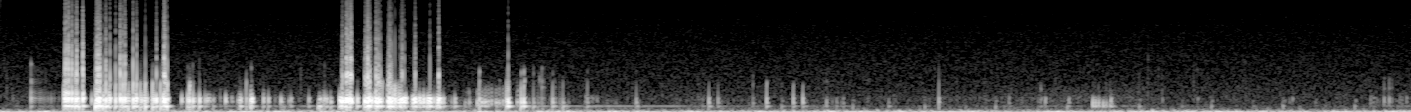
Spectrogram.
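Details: Own abdomen recorded with a USB stethoscope: loud gurgling, bubbling bursts then quieter scattered gurgles; ordinary bowel sounds (borborygmi).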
